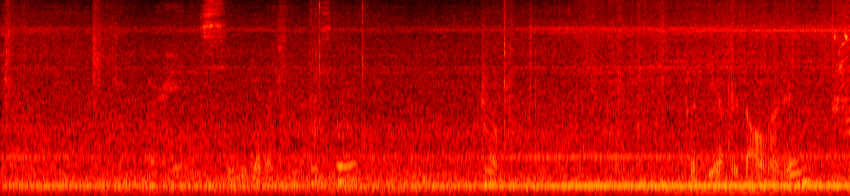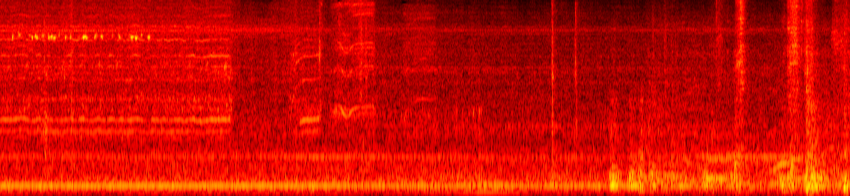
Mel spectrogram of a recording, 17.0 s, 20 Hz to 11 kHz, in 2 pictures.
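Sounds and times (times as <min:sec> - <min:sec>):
vending machine motor humming: 0:00.0 - 0:17.0.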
